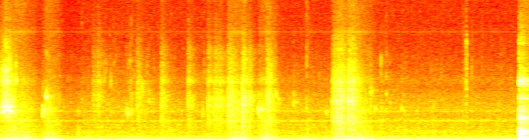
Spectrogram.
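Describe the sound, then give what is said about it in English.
Quiet gulps of water being swallowed from a wine glass in a few soft wet pulses over a low background hum, ending with a brief louder clink or bump. “I'm chugging water here, guys.”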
